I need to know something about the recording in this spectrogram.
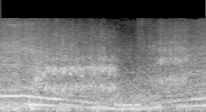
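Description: Tyres skid and scrape on dirt.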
